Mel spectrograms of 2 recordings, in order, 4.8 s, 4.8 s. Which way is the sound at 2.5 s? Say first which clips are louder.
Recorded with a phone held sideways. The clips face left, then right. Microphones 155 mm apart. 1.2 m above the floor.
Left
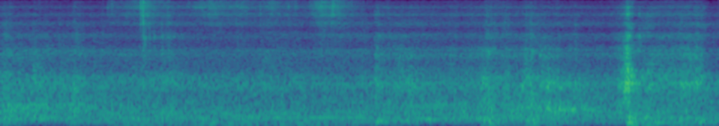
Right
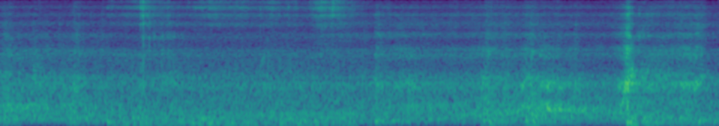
Left 1 dB; 30° right (ahead or behind).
